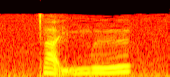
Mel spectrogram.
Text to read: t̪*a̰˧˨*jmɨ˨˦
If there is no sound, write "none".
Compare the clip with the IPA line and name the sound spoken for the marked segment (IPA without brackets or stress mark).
a̰˧˨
